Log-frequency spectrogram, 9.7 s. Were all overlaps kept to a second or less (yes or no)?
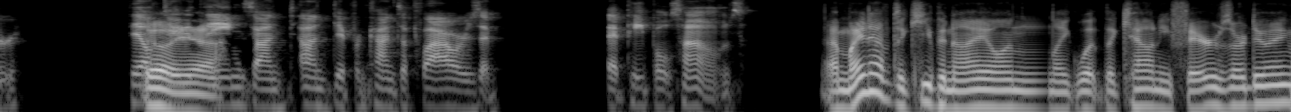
yes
